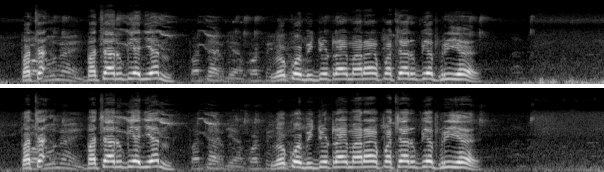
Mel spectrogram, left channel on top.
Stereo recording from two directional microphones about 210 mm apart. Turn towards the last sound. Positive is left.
turn(degrees=-10)  # may be behind; listen again after turning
